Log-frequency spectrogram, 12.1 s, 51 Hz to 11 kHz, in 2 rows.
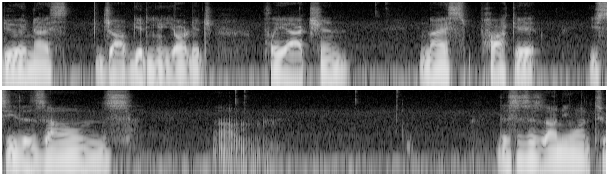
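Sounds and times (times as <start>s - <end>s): faint low hum: 0.0s - 12.0s
computer mouse click: 3.6s - 4.0s, 8.3s - 8.6s, 9.6s - 10.2s.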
